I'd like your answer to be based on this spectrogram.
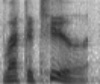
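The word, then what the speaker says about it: Recettear: However, the title is pronounced Racketeer, as in racketeer, considering you are running a shop and doing what you can to make as much money as you can.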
